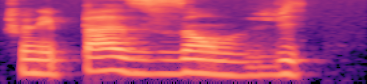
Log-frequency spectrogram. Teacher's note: ce s qui se transforme en zzz · liaison entre le « pas » et le « envie », ce « s » qui se transforme en son « z »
